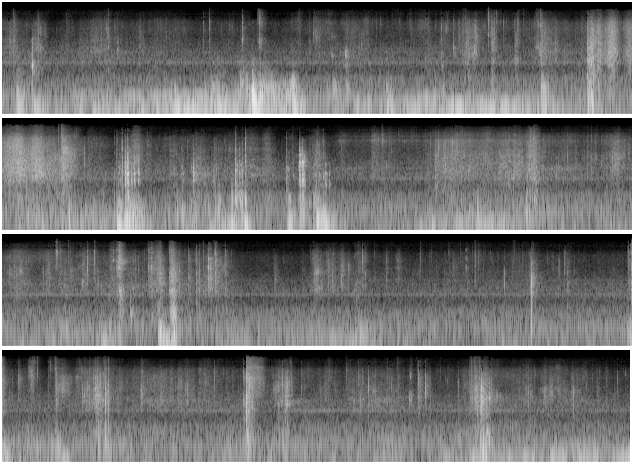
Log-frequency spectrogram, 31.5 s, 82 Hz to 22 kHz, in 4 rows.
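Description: Gloved hands working a new rubber CV boot over the grease-packed joint of a 2019 Chevrolet Spark CV axle. Irregular rubbing and handling noises with scattered sharp clicks and knocks.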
